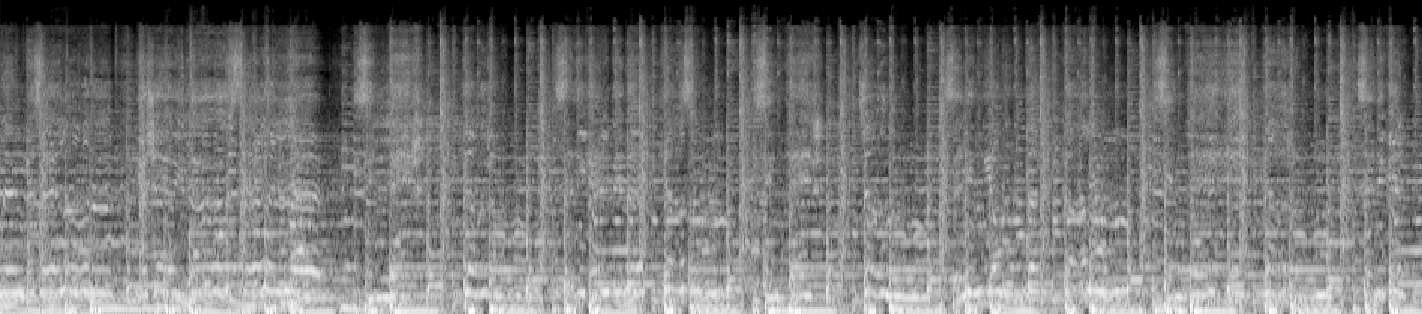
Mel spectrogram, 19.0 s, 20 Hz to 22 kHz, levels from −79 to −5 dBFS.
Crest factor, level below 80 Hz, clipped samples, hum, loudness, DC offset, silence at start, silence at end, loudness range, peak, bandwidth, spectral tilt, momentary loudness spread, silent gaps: 12 dB; -18 dBFS; under 0.1%; none; -14 LUFS; under 0.1%; 0 s; 0 s; 1 LU; 0 dBFS; 17 kHz; -5 dB/octave; 3 LU; none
